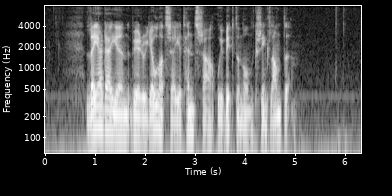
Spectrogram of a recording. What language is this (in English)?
Faroese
